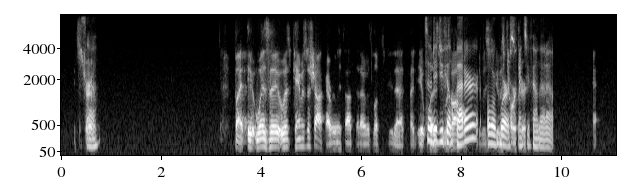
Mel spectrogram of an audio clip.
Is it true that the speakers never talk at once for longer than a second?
No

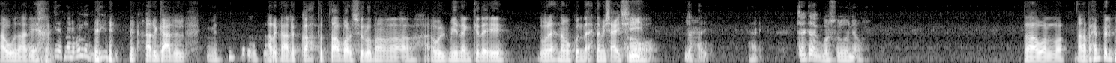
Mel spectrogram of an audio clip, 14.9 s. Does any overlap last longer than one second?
No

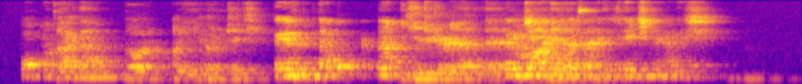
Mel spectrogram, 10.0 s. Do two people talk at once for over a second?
Yes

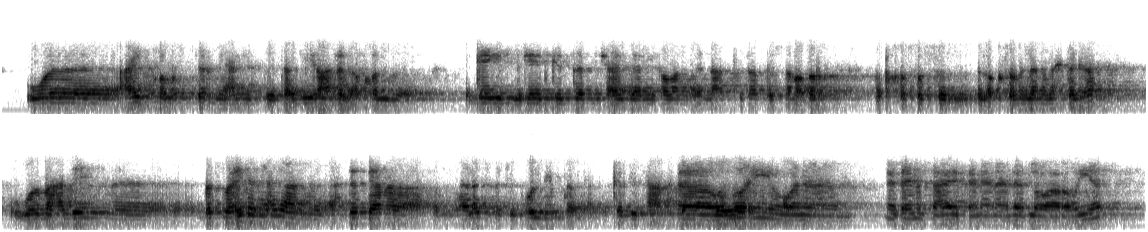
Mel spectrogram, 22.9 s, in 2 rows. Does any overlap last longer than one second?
Yes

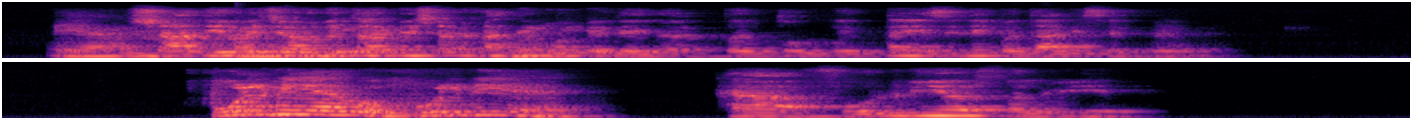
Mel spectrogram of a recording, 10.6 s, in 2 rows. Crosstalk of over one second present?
Yes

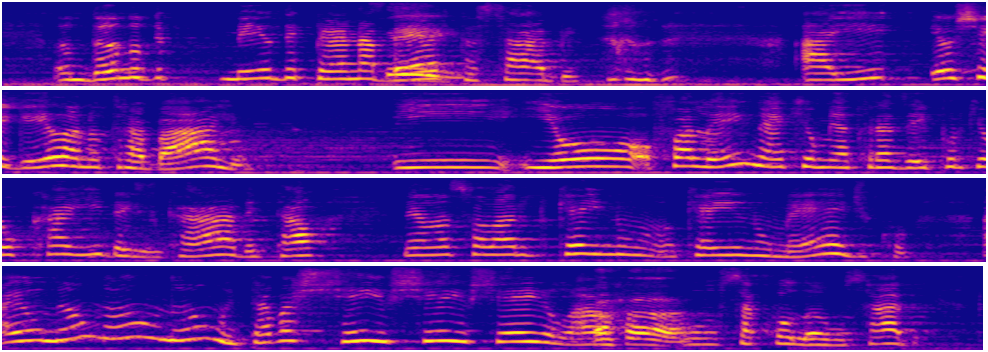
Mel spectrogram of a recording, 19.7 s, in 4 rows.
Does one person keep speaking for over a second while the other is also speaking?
No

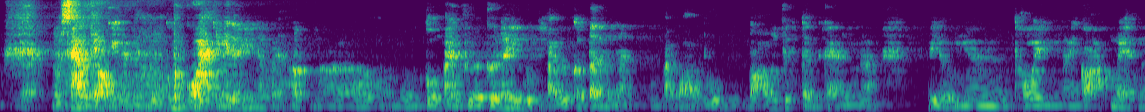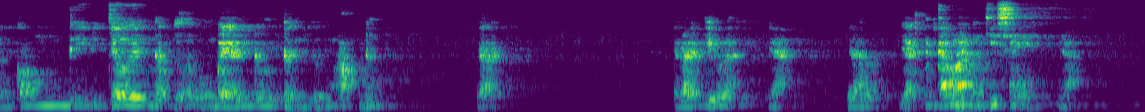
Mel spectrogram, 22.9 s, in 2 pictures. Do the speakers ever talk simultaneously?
Yes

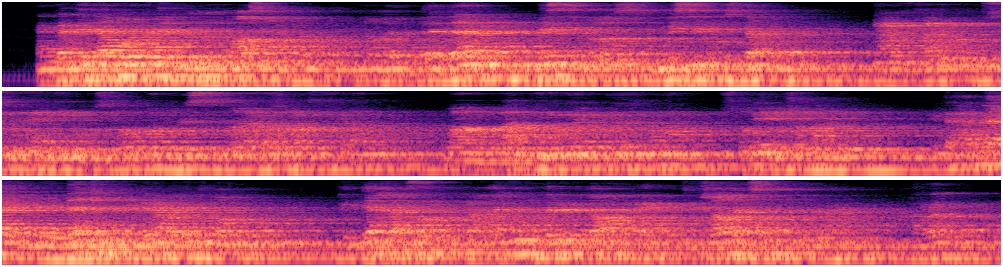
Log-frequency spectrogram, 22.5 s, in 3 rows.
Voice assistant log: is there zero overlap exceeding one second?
Yes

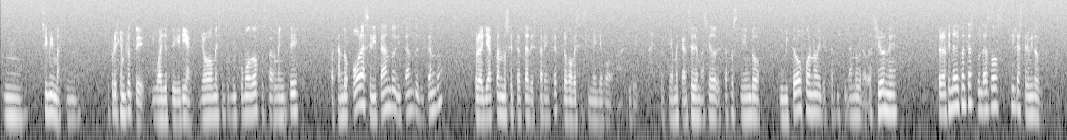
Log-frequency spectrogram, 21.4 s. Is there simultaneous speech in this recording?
No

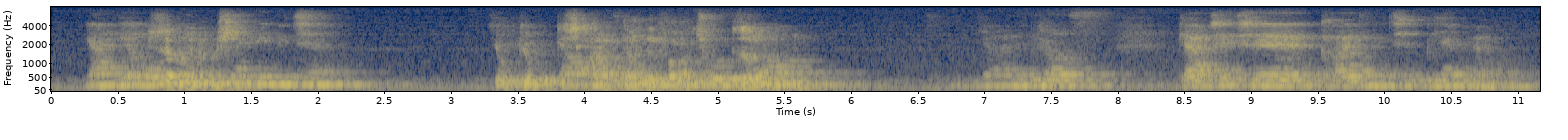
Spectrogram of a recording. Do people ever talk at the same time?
Yes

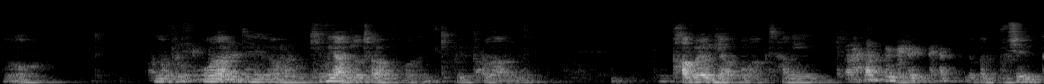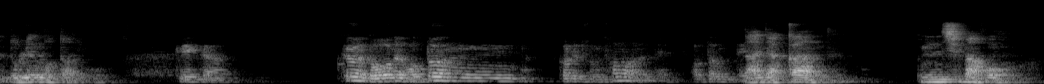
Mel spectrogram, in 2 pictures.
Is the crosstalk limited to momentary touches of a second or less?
No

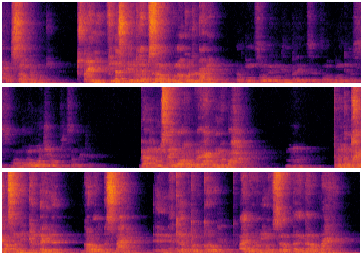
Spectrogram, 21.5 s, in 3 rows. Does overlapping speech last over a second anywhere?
Yes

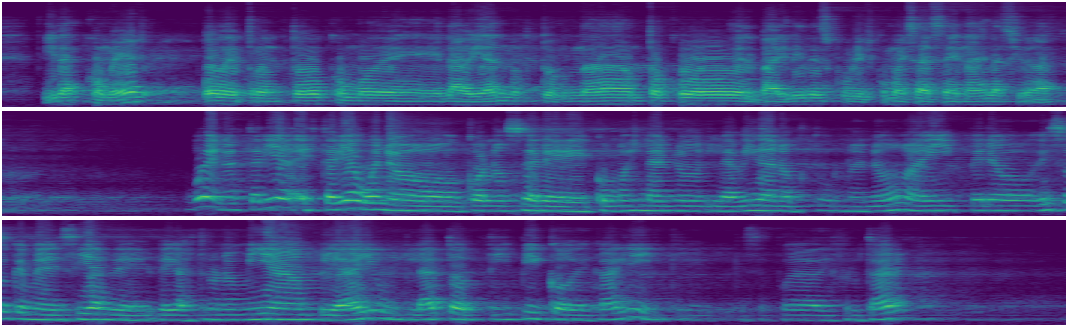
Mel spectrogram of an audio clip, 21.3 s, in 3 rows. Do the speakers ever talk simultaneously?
No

